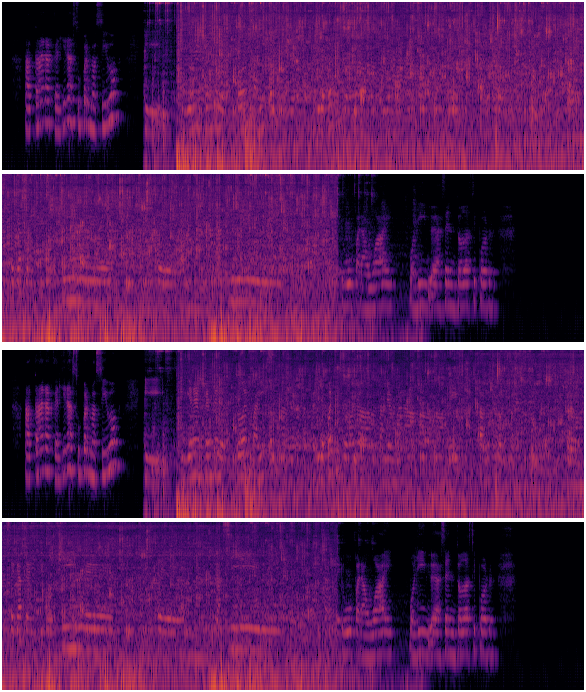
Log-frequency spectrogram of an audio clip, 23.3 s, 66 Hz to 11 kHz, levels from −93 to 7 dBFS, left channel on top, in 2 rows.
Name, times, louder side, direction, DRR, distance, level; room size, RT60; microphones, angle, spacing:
voice 1, 0.2-3.2 3.6-14.0 14.3-19.5 19.8-22.0, right 2 dB, 60° right, 1.3 m, -50 dB
Dog, 2.8-20.0, left 5 dB, 75° left, 1.5 m, -53 dB
sound 1, 3.5-18.4, left 4 dB, 20° left, 0.4 m, -42 dB
sound 2, 8.9-18.0, right 6 dB, 85° right, 1.2 m, -57 dB
6.9 x 6.1 x 4.7 m
head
